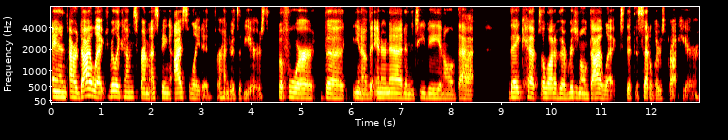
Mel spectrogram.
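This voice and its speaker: A woman with an Appalachian accent speaks at a moderate pace. Her pitch is very deep and low, with fairly even intonation. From US Appalachia, southwestern Virginia. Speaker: online Appalachian history creator. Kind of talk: casual interview.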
